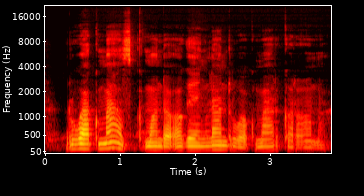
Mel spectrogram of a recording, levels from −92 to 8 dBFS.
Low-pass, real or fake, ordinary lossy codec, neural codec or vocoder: none; real; none; none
